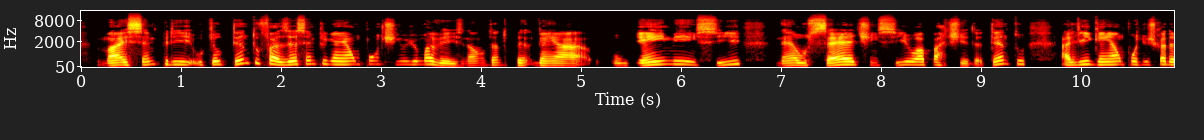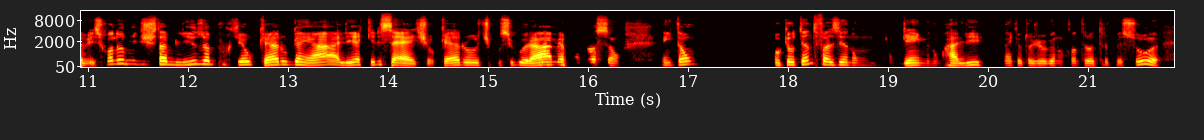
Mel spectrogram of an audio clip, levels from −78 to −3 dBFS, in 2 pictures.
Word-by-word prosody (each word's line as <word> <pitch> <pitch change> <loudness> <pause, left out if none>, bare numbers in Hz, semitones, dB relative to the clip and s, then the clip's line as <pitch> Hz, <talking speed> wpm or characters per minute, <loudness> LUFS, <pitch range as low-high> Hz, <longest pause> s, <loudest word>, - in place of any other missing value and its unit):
mas 160 +4 +6
sempre 195 0 +5
o 175 - -12
que 170 - -5
eu 205 - -1
tento 255 +9 -3
fazer 195 -4 +3
é - - +1
sempre 230 +1 -2
ganhar 200 -1 0
um 210 - -9
pontinho 215 -2 -4
de 200 - -9
uma 205 0 0
vez, 130 -7 -4
né, - - -23
não 145 +2 -10
tento 160 +1 -9 0.3
ganhar 140 -2 0 0.2
o 140 0 -11
game 195 +8 +4 0.2
em - - -9
si, 175 +6 0 0.4
né, 140 +2 -3
o 150 -1 -2
set 185 +2 +6
em - - -18
si 175 +4 0
ou 190 - -2
a 185 - +4
partida. 170 -7 -4
Tento 220 +2 -4 0.3
ali 195 +6 0
ganhar 190 -1 +1
um 195 - -8
pontinho 190 -1 -8
de - - 0
cada 180 - 0
vez. - - -3
Quando 220 +4 -4
eu - - -5
me 230 -2 -15
desestabilizo 200 +1 0
é 225 - +3
porque 195 -2 -7
eu 195 0 -1
quero 180 +4 +1
ganhar 175 -3 +1
ali 160 +2 -1
aquele 175 +1 -4
set, 125 -10 +5
eu 125 - -15
quero, 160 +3 -2
tipo, 155 - -6
segurar 160 +1 +4
a - - -1
minha 180 -1 -3
pontuação, 155 -7 -4 0.4
então, 180 +6 -4 0.8
o - - -6
que - - -3
eu 180 - +2
tento 210 +9 -3
fazer 175 -3 -1
em - - -20
um 150 -2 -23 0.3
game, 150 -1 -3
em - - -27
um - - -26
rally, 150 +5 -3 0.2
né, 140 - -13
que 140 - -16
eu - - -7
estou 140 - -10
jogando 135 0 -9
contra 140 0 -12
outra 135 -3 -11
pessoa, - - -3
175 Hz, 215 wpm, -24 LUFS, 150-200 Hz, 0.8 s, mas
